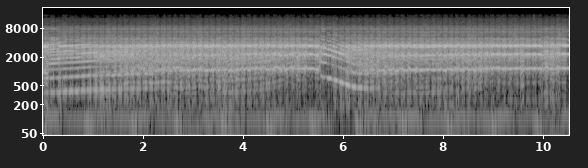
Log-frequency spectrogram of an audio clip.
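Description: Intro of an electronic remix: layered, heavily effected synthesizer tones slowly sliding in pitch over a steadily pulsing low note. There is one clear downward pitch sweep a little past halfway.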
